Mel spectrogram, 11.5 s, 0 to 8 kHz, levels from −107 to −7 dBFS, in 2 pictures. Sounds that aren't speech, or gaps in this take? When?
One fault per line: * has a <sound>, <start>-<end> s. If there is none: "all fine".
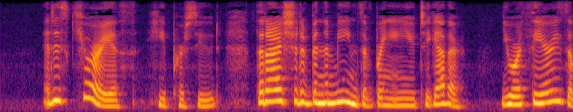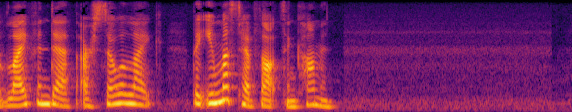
all fine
